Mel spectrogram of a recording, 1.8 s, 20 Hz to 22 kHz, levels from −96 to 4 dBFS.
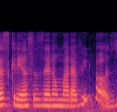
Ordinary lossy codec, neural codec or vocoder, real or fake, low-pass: none; none; real; none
